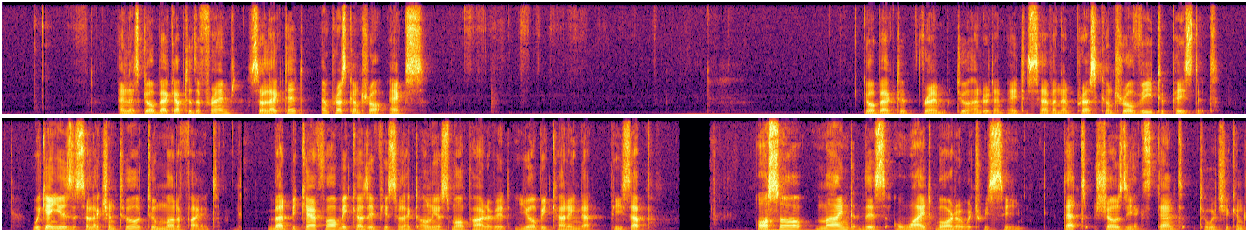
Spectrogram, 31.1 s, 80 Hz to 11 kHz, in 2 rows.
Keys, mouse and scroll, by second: 0.0-1.4 scroll up 5, 1.9 click, 2.8 click, 4.5 ctrl+x, 5.0-6.1 ctrl+scroll down 7, 6.8-7.7 scroll down 6, 9.4 click, 9.6 click, 10.4 click, 11.4 ctrl+v, 14.8 click, 16.0-17.2 drag, 17.7 click, 19.3 ctrl+z, 19.9 ctrl+scroll down 2, 21.2-22.6 drag.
